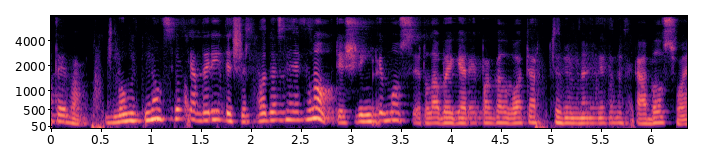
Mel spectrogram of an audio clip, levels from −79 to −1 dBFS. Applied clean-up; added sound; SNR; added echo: neural mask model DeepFilterNet 3.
